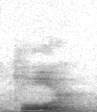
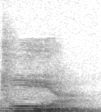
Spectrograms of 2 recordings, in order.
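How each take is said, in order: First: The vowel sounds like 'or', as in tore. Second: The vowel is a long 'oo' sound. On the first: The speaker calls it wrong. "the lady from a language center in Mongolia said Tor" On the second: The speaker calls it right. "The oo sound, tour. It's a long oo"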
